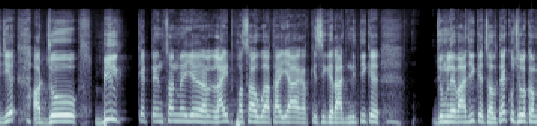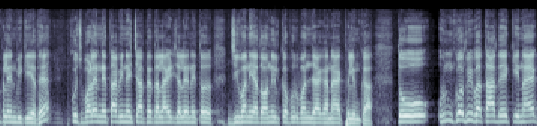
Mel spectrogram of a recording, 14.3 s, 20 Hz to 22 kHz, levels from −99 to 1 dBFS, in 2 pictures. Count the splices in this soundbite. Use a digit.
0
